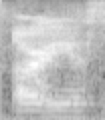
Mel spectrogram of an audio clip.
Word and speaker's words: Ariya: It's Ariya.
